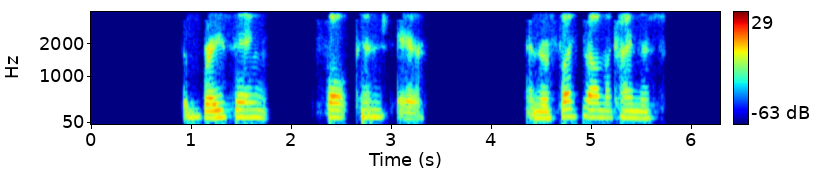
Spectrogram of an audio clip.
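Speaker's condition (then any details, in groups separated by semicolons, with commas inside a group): Cerebral palsy; past challenges speaking up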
